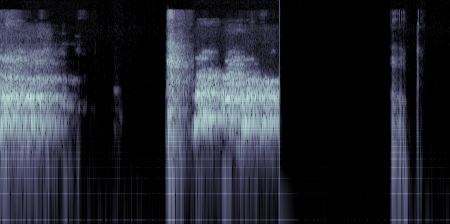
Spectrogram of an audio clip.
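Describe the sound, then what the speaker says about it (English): A dog barking and yipping in short bursts with pauses between, close and fairly loud, heard as background noise over an online meeting, with a brief whimper-like sound near the end. "Your dog noise is coming."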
